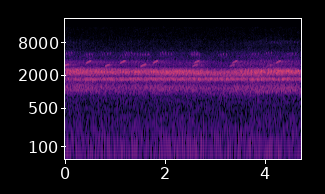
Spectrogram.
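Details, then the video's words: Steady massed trilling of a frog chorus with irregular short upward chirps, roughly three or four per second, layered over the constant drone. "Frog Chorus"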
